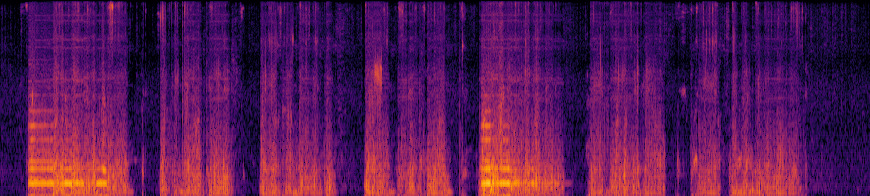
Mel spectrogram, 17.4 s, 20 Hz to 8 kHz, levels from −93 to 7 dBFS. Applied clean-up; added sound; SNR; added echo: neural separator model SepFormer DNS4.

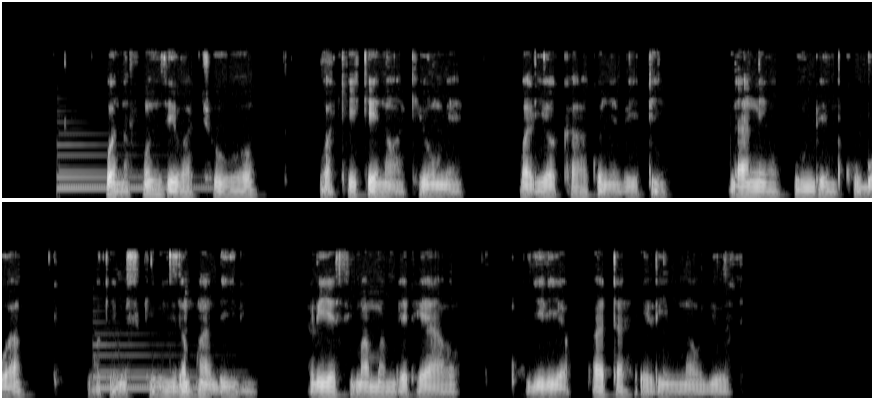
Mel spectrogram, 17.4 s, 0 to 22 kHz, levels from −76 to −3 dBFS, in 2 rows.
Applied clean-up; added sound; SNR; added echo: neural mask model RNNoise.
